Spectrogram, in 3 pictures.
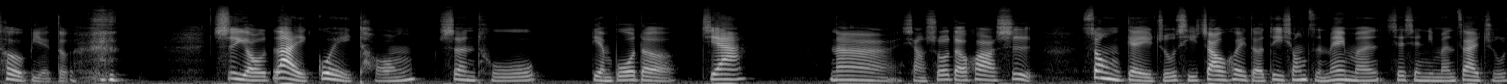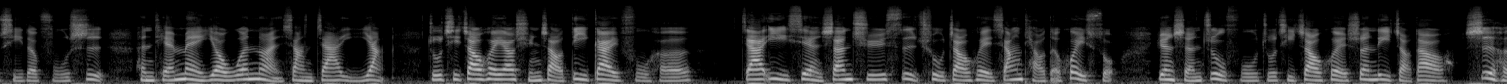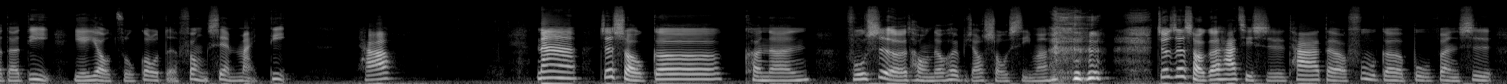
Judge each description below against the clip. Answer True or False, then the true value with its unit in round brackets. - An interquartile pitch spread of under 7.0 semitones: True (5.1 semitones)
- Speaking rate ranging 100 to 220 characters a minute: True (180 characters per minute)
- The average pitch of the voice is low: False (195 Hz)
